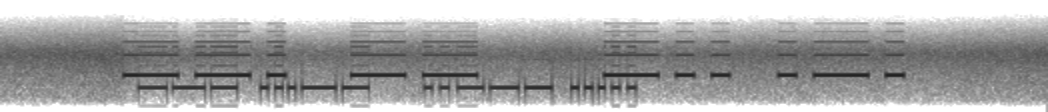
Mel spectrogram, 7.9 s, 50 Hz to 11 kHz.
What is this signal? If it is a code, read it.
Morse code, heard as two keyed tones. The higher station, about 9 wpm, 1160 Hz: GM DR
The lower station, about 23 wpm, 680 Hz: O3 25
